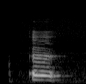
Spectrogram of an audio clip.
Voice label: "e", french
